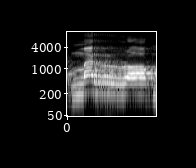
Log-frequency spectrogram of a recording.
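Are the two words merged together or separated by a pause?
merged. The two words run together without a stop. The speaker calls it wrong.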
